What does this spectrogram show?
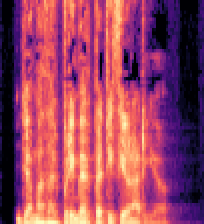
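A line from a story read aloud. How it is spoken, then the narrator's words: Sigh. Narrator (Spanish): suspiró Dany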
